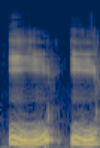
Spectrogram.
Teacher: the front of the mouth so when I say e e my tongue is up high and very far forward and there's just a little tiny space there · the reason e is called a high front vowel is that it happens high and and front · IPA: /i/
